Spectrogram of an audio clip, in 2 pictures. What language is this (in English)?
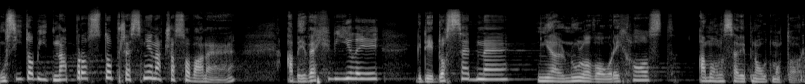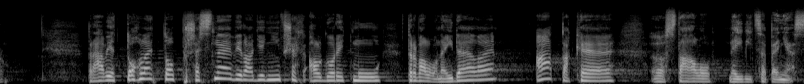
Czech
